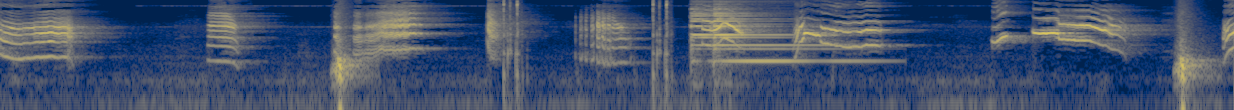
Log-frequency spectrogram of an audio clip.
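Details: Pet parrot, called a desi parrot, talking in a sweet voice: a run of clipped, harmonic vocal bursts with sliding pitch, some sharp clicks and a steady tone in the middle, no other clear sounds.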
